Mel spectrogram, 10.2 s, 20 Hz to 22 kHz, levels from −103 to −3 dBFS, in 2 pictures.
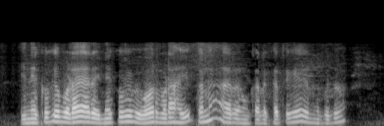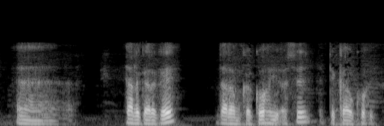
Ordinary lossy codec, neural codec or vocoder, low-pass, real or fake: AAC, 32 kbps; none; 5.4 kHz; real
